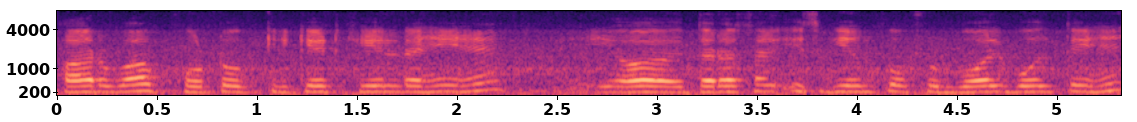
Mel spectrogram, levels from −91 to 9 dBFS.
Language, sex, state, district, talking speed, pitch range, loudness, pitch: Hindi, male, Uttar Pradesh, Jalaun, 155 wpm, 200-215 Hz, -16 LUFS, 210 Hz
